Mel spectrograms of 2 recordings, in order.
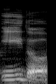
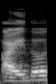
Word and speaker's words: either: Where do we use either or either? So both pronunciations are acceptable. One is American and one is British. So both are acceptable. There's no right or wrong. If I'm saying either, then also it is correct.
